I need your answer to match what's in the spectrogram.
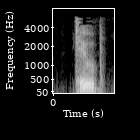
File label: "tubed", English; adjectives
